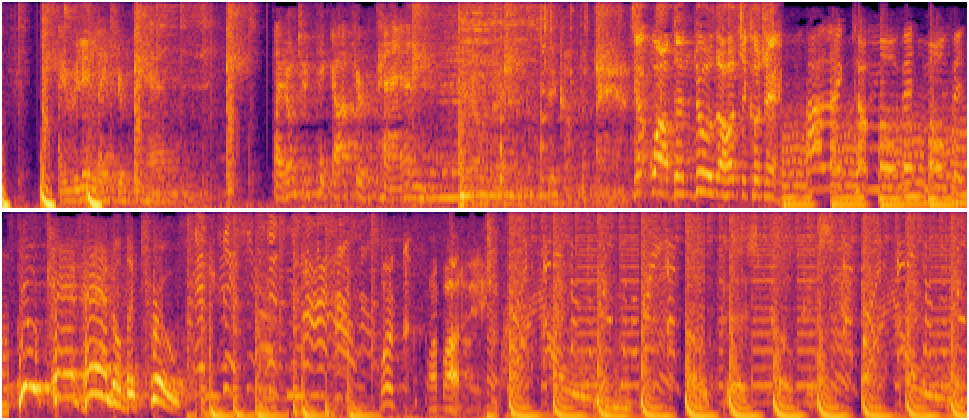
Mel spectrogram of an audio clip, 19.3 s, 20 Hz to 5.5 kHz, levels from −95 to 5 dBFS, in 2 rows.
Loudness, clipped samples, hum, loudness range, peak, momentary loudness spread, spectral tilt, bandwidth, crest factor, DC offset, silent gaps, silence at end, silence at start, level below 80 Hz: -12 LUFS; 0.4%; none; 4 LU; 0 dBFS; 8 LU; -5.5 dB/octave; 5.4 kHz; 12 dB; under 0.1%; none; 0 s; 0 s; -20 dBFS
